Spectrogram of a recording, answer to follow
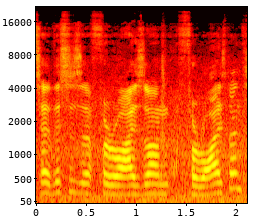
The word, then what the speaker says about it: Farizon: this is a horizon forizon so you pronounce it horizon Verizon Verizon and it's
